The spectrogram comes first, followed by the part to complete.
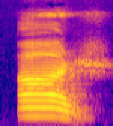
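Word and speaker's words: hour: The next word is आर। इसमें as silent है, एज की साउंड नहीं होगी, आर।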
